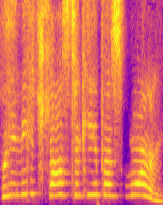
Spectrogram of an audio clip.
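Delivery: full-lung shout, pitched very high. Retelling yelling to a crowd, retelling yelling at top of lungs. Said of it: "At the top of my fucking lungs".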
